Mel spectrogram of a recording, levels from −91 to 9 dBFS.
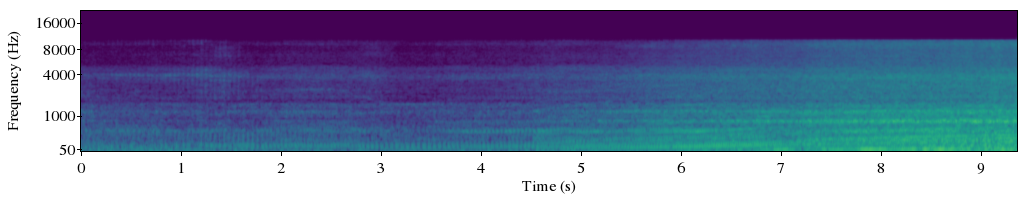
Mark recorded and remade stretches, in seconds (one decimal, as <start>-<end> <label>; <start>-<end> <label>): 0.0-9.4 recorded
